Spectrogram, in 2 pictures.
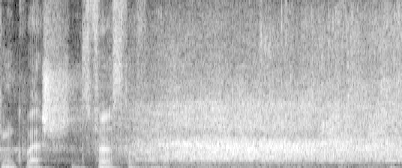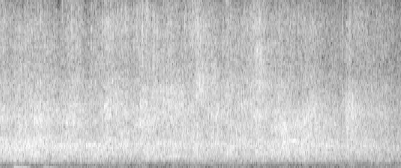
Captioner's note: applause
